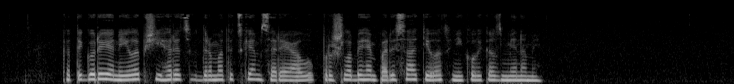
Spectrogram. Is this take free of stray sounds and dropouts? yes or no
yes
